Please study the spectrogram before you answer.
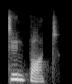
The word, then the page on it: tinpot: Indian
